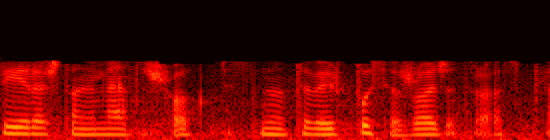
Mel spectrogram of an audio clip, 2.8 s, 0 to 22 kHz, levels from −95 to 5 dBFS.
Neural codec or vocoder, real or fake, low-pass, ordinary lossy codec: codec, 16 kHz, about 1 kbps, DyCAST, with the encoder's durations; fake; 3.6 kHz; MP3, 32 kbps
